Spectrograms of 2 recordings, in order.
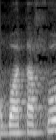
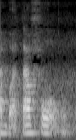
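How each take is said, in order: First: Botafogo with the "fo" stretched out long; prolonged stressed syllable. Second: Said in the usual way. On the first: Shown as a demonstration. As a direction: hold the "fo" in Botafogo like a football chant. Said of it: "essa sílaba que se prolonga". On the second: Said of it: "A gente pronuncia como".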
